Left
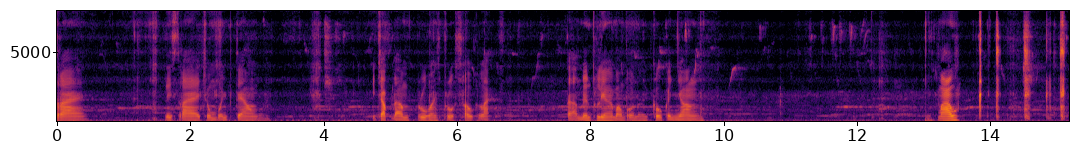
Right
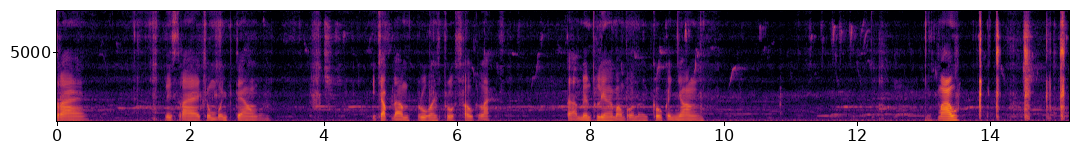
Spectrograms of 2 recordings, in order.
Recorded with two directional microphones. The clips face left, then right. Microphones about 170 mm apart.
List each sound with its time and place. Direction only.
0.0 s speech: 5° right (ahead or behind)
4.7 s speech: 5° right (ahead or behind)
7.6 s speech: 5° right (ahead or behind)
13.2 s speech: 5° right (ahead or behind)
13.7 s a sound: 10° right (ahead or behind)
